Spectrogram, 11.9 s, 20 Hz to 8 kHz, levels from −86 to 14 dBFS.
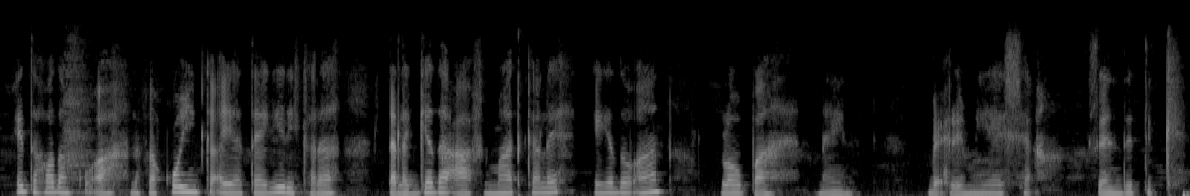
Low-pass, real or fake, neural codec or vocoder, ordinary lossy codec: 7.2 kHz; real; none; none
